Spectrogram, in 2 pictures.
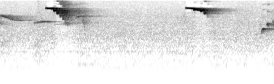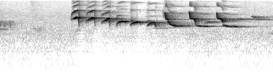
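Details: Oriental magpie-robin with a few separate high swept notes followed by a fast rattling run of repeated chirps.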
